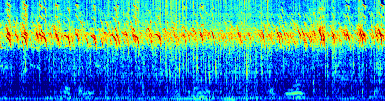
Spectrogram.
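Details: Day-old country chicken chicks, just received from the hatchery, in a brooder on a poultry farm in the morning. Many chicks peep at once in a dense, continuous chorus of high, short notes, with soft rustling below.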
